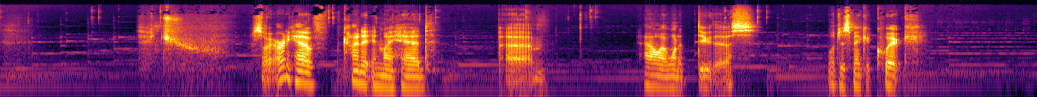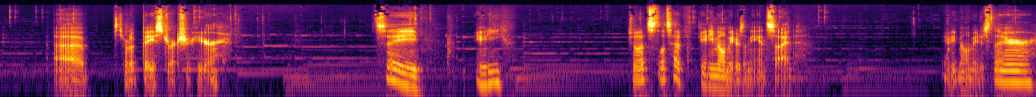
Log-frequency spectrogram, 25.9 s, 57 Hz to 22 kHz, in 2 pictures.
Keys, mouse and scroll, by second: 1.1 click, 2.0 click, 3.2 click, 4.1 click, 4.7 right click, 5.5 click, 7.4 click, 9.1 click, 13.1 click, 13.7 right click, 14.9 click, 20.4 click, 21.6 click, 21.8 right click, 22.6 click, 25.6 click.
